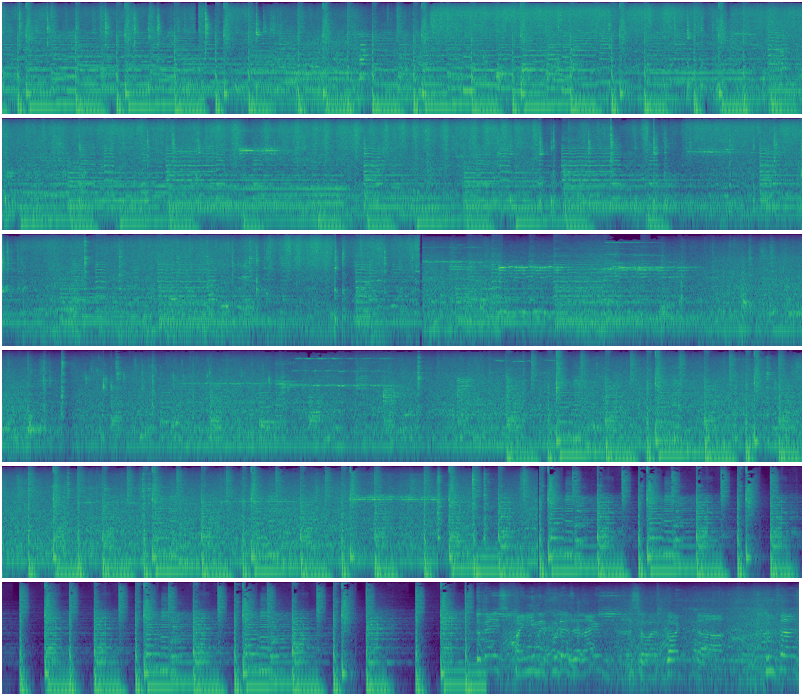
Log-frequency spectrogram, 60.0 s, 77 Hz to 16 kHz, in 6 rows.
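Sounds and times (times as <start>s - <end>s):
bass beat: 0.0s - 18.5s, 36.3s - 56.1s
background music: 0.0s - 29.2s, 35.8s - 56.2s
food sizzling in hot oil: 5.2s - 17.0s, 17.6s - 20.5s, 23.1s - 25.3s.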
